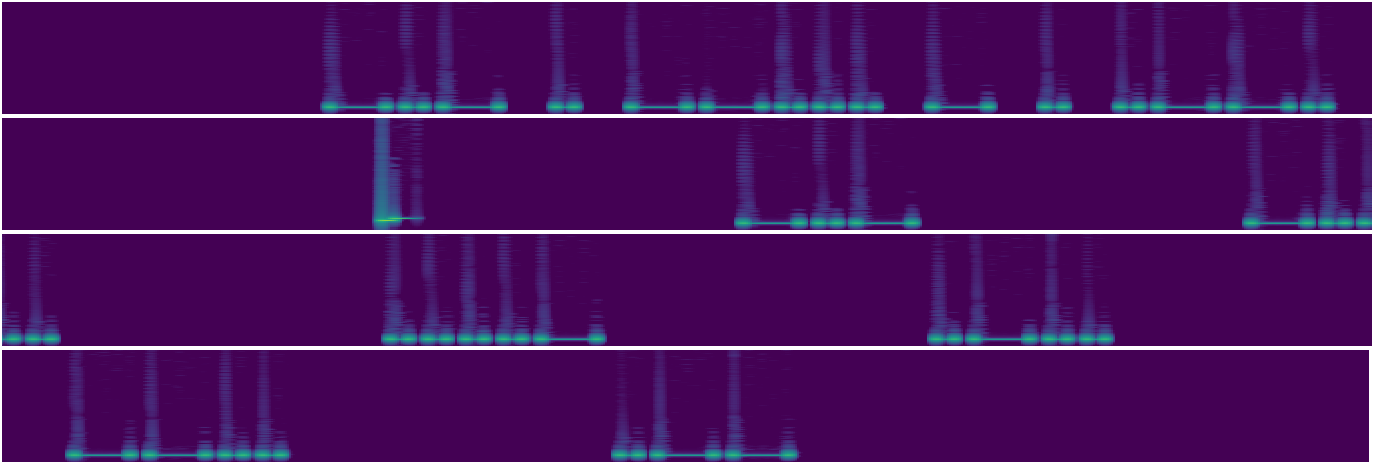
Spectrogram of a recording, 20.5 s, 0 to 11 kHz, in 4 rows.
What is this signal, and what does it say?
Morse code, heard as a keyed tone, about 17 wpm, spaced as for 9 wpm, 700 Hz. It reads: KE7TEP KB4LZW
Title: USA Call Signs - 6 Characters - 6x Character Spacing - 17wpm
